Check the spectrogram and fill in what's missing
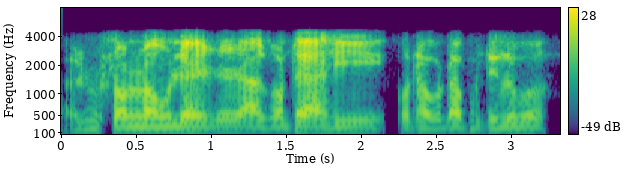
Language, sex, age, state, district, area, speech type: Assamese, male, 45-60, Assam, Sivasagar, rural, conversation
